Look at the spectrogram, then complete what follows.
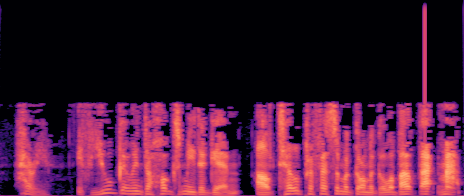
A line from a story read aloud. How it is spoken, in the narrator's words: said Hermione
